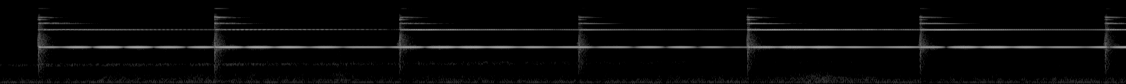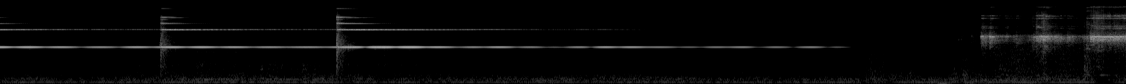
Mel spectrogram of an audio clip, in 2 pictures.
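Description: A pair of tingsha cymbals struck together nine times, about every two seconds, each strike ringing with a clear, high tone that rings on over the next; after the last strike the ringing fades away over several seconds. Near the end a kagura suzu bell tree starts jingling.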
